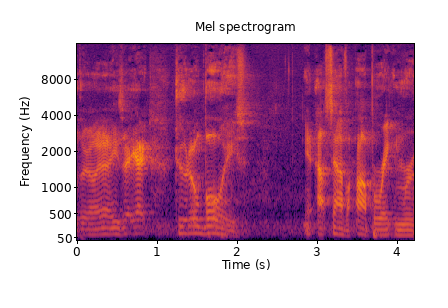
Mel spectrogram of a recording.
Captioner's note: none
